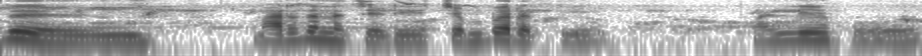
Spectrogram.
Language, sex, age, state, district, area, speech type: Tamil, female, 60+, Tamil Nadu, Thanjavur, rural, spontaneous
